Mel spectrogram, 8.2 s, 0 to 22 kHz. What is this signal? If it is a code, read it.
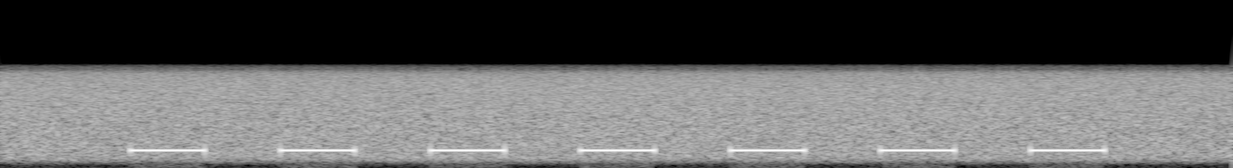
Telephone call progress tone (single-tone plan, as in Europe, Japan and elsewhere), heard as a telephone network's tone, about 420 Hz, 0.5 s on and 0.5 s off, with phone line noise. Busy tone.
